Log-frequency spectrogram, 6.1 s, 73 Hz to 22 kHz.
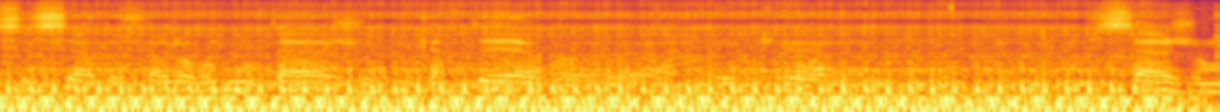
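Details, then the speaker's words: Yamaha V-Max 1200 idling after stator replacement and a recent carburetor cleaning; deep rumbling idle with a slightly lumpy, uneven beat, which the owner says shows the carbs need synchronizing, planned soon. "en effet j'ai récemment fait le nettoyage de la carburation et pour les puristes du Vmax on peut entendre que ce dernier voilà nécessite une synchro que je ferai très prochainement"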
